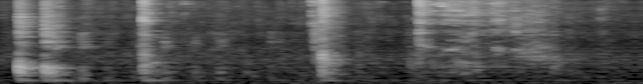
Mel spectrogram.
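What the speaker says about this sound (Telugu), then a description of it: "శుభ్రం కడుక్కొని ఉడకబెట్టుకున్న మటన్ వేసుకుందాం" Boiled mutton going into a pot for a drumstick mutton curry, with four separate clattering clinks of metal utensils against the pot, spaced a second or so apart, close and moderately loud.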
